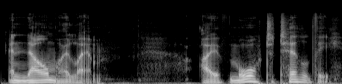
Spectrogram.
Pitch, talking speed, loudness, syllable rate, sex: 90 Hz, 160 wpm, -18 LUFS, 4.1 syllables/s, male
